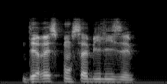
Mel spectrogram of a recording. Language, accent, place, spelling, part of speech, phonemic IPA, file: French, France, Lyon, déresponsabiliser, verb, /de.ʁɛs.pɔ̃.sa.bi.li.ze/, LL-Q150 (fra)-déresponsabiliser.wav
- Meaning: to remove all sense of responsibility from someone, to make someone think that they have free rein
